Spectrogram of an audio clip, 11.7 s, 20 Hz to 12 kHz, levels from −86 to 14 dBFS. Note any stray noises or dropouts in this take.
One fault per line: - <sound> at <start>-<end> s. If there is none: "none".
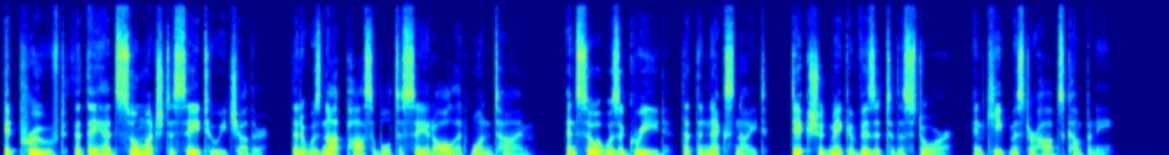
none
